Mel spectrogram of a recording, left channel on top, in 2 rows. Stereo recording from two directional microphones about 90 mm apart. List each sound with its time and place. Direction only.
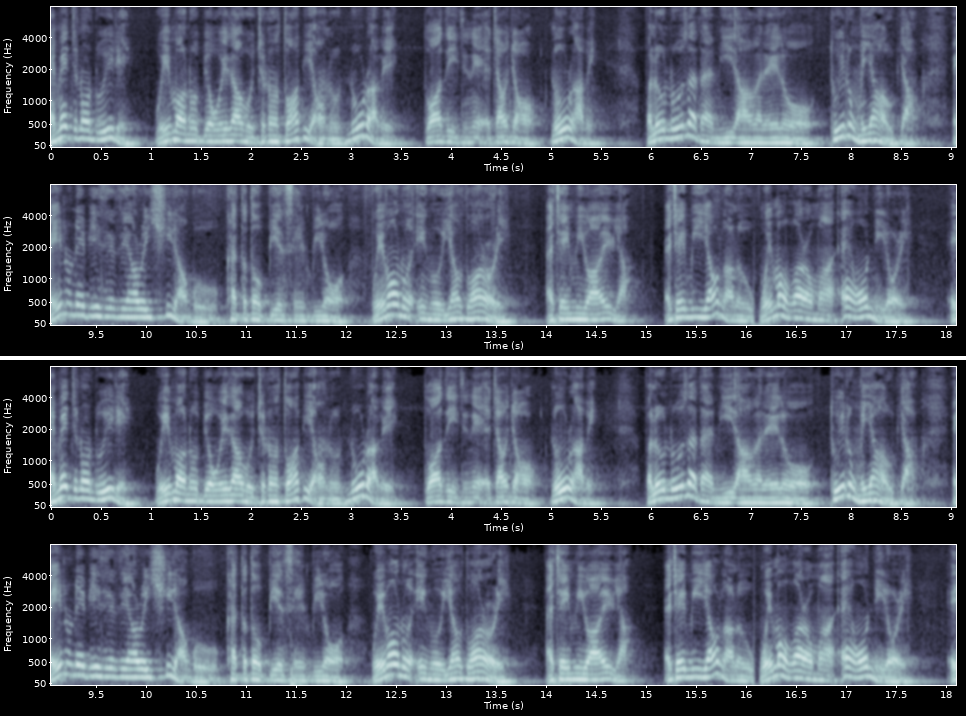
0.0 s a man's voice: 30° right (ahead or behind)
